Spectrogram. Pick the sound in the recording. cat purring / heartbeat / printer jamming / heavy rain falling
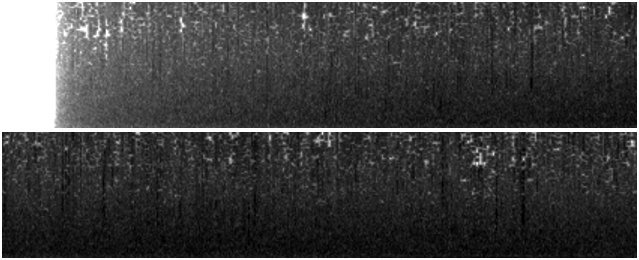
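heavy rain falling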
